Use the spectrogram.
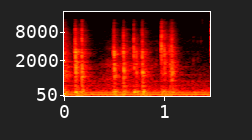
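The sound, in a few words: loud computer keyboard typing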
